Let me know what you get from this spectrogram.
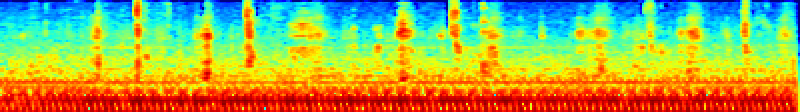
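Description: A person chewing a mouthful of crisp lettuce leaf, with crunches at irregular intervals, over a steady low hum.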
